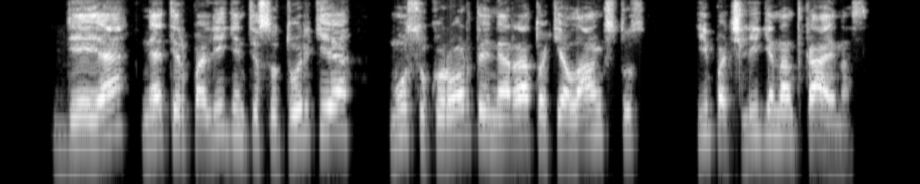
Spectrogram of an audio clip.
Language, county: Lithuanian, Vilnius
